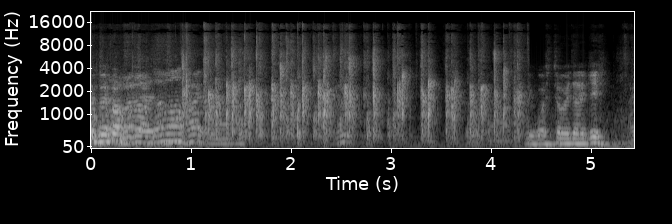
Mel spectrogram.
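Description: People clap their hands in quick applause.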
